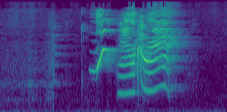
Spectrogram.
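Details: Pet talking parrot said to say words such as "Mummy" and "Papa"; one loud, harmonic, squawky utterance with fast wavering pitch, a rising sweep then falling, wobbling tones over about a second, in a quiet indoor room.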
